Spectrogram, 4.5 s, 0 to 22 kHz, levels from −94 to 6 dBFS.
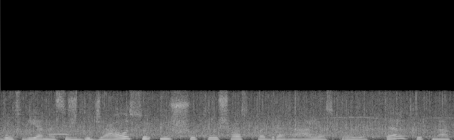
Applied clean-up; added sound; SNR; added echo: none; Applause; 5 dB; none.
